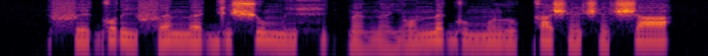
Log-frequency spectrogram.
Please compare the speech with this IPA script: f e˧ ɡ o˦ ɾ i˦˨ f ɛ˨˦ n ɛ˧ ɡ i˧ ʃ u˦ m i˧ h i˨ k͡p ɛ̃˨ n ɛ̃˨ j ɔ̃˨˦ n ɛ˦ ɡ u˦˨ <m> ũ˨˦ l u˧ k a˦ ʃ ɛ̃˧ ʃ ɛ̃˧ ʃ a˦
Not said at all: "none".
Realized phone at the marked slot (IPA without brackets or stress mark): m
